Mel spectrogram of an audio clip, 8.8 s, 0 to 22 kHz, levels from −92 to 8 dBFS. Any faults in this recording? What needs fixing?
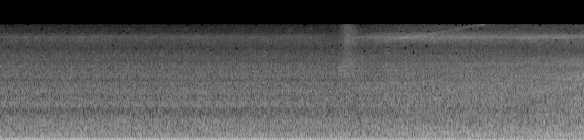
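Low-bitrate AAC compression has likely been applied throughout, consistent with AAC-LC at around 32 kbps. The encoder discards everything above 10.5 kHz and quantises the remaining spectrum coarsely, so the sound is dull and smeared, with plainly audible coding damage. Encode at a higher bitrate from a lossless master, compressing only once at the final stage.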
